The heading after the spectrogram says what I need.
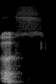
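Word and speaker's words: ус: for water but because us sounds a lot like us and the book very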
